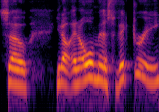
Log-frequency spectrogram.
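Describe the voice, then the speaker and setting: The recording is very clean, with a silent background. The speech moves at a fairly slow pace. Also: man. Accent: American. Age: 50s. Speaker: college football reporter. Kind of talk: sports preview interview.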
